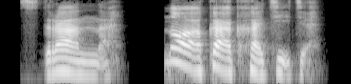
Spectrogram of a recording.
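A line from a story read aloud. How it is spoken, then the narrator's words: Old man's grumble. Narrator (Russian): проворчал старичок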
